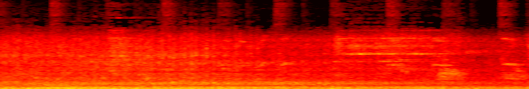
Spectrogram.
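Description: A train running nearby: a steady rumble with an engine hum, easing a little toward the end.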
